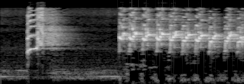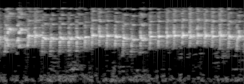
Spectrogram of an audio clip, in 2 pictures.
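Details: A single lovebird with a clear, long chattering song used to lure other lovebirds into singing; after a short sharp call, a continuous fast series of scratchy, buzzy high notes pours out for over four seconds.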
